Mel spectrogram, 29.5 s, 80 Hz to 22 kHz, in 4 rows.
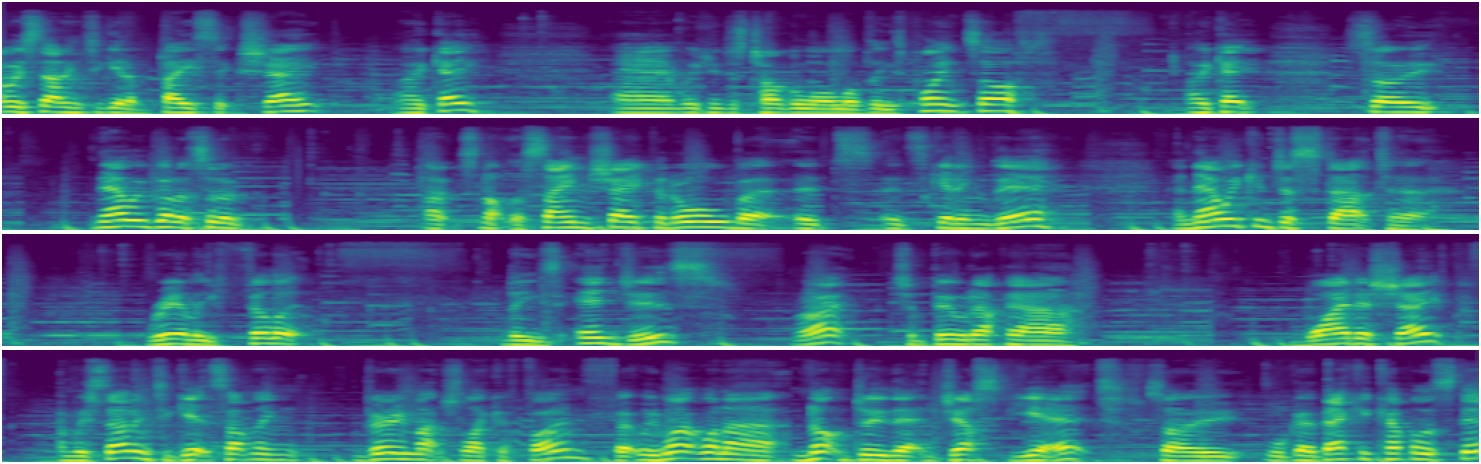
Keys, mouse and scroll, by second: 0.5 middle click, 0.5 middle click, 0.6 middle click, 2.1 middle click, 2.2 middle click, 2.3 middle click, 2.5 middle click, 2.7 click, 3.7 scroll, 3.8 click, 4.3 z, 4.6 scroll, 5.0 middle click, 5.2 scroll, 5.3 click, 6.4 middle click, 6.8 3, 8.2 middle click, 8.3-9.2 scroll, 8.7 middle click, 9.2 shift+middle click, 9.3 shift+middle click, 10.1-12.2 scroll, 12.2 shift+middle click, 13.3 2, 13.7 click, 14.3 middle click, 14.3 scroll, 15.4 shift+click, 16.4 click, 16.9-17.4 scroll, 17.4 shift+middle click, 17.8 shift+click, 20.5 click, 20.7 right click, 20.8 2, 21.4 click, 21.9 middle click, 22.1 right click, 22.1 shift+click, 22.6 middle click, 22.6 scroll down 12, 23.1 shift+middle click, 23.1-24.0 scroll, 24.0 middle click, 24.1-24.8 scroll, 24.8 shift+middle click, 25.2 shift+middle click, 25.2-25.7 scroll up 11, 26.4 scroll, 27.9 scroll, 28.4 ctrl+z, 28.4 middle click, 28.8 ctrl+z.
